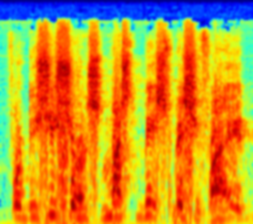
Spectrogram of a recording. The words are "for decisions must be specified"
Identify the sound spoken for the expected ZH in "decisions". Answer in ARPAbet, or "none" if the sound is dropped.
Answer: SH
